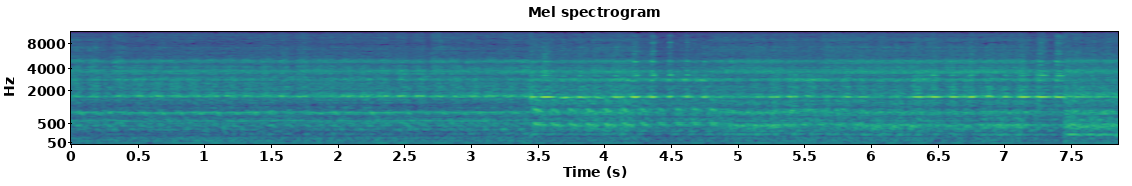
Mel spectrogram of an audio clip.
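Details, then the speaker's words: Compact DIY combination lathe/mill turning a brass part for a 5-axis CNC: whining cut with a buzzy rattling chatter that turns harsher partway through, caused by loose bolts holding the X axis. "Quelque chose ne va pas. Ce son est quelque chose qui ne va pas. Les boulons retenant l'axe X étaient desserrés."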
